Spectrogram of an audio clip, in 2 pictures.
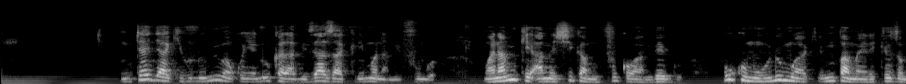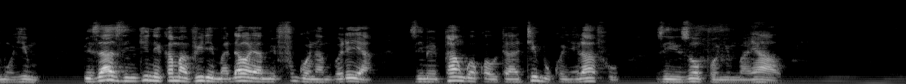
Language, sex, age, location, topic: Swahili, male, 25-35, Dar es Salaam, agriculture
